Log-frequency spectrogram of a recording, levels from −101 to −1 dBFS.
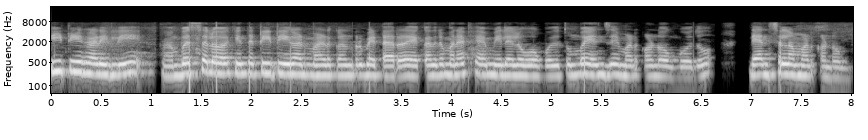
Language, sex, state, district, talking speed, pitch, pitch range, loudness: Kannada, female, Karnataka, Mysore, 170 wpm, 210 Hz, 195-225 Hz, -16 LUFS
